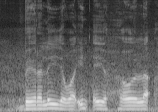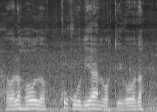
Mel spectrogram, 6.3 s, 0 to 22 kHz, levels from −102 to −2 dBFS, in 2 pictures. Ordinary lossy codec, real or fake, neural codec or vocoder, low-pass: none; real; none; none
